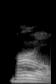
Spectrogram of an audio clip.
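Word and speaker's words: Beryl: demand side of the market then on Hurricane Barrel or bar how did you pronounce it Bill Burl like Burl eyeses but that's B that that's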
